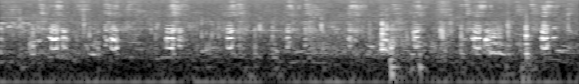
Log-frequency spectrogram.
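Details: Milk-feeding Kromfohrländer puppies whine and squeak in quick, irregular succession, high reedy cries over soft shuffling and nuzzling noises in a small indoor space.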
